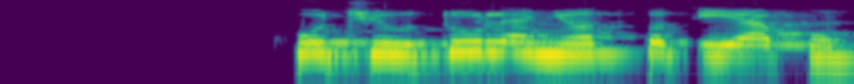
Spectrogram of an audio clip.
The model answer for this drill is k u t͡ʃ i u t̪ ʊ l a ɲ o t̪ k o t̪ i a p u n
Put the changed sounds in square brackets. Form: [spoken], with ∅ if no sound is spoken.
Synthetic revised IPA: k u t͡ʃ i u t̪ [u] l a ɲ o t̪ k o t̪ i a p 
